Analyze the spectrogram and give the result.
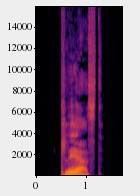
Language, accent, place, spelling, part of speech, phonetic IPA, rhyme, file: German, Germany, Berlin, klärst, verb, [klɛːɐ̯st], -ɛːɐ̯st, De-klärst.ogg
- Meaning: second-person singular present of klären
